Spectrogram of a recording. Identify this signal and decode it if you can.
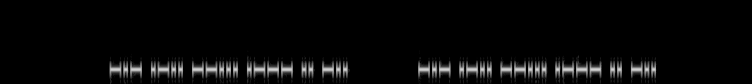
Morse code, heard as a keyed tone, about 36 wpm, 700 Hz. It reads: KL7JID KL7JID
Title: DXCC-100 Call Signs - 6 Characters - Repeated 2x - 35wpm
